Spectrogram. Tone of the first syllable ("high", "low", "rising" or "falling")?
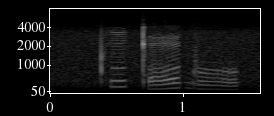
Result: high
